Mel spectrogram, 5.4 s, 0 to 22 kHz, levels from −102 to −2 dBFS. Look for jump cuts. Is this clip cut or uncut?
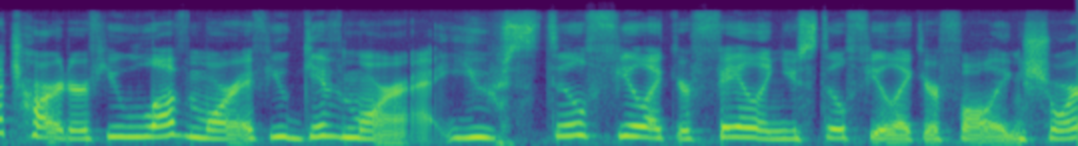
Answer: uncut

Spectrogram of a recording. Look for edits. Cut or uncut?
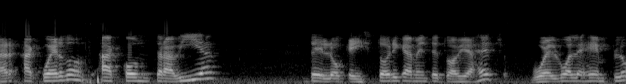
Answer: uncut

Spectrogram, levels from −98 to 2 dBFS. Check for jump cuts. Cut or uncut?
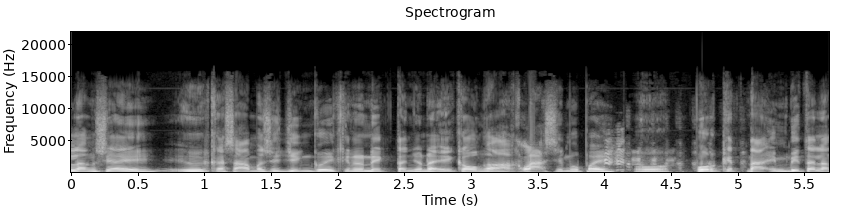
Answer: cut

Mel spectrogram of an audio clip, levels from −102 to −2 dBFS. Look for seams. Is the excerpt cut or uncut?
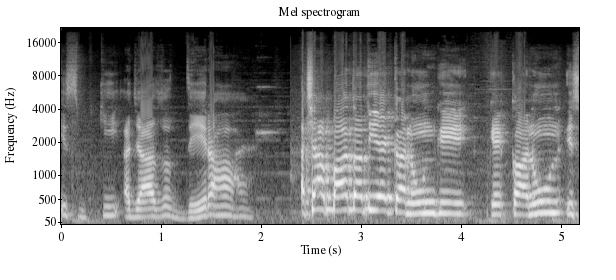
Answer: uncut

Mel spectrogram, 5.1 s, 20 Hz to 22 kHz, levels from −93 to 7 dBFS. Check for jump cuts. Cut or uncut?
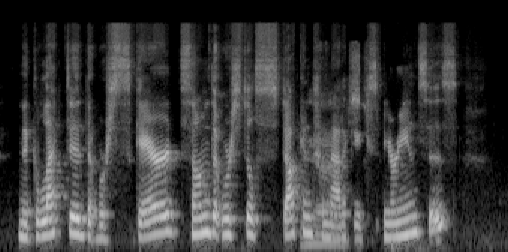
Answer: uncut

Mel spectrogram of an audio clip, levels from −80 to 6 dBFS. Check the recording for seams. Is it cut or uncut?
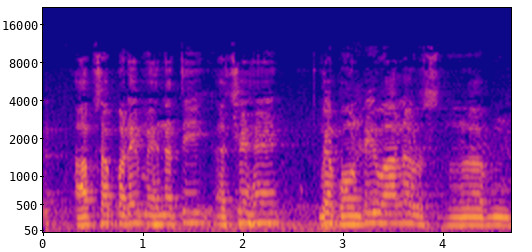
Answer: cut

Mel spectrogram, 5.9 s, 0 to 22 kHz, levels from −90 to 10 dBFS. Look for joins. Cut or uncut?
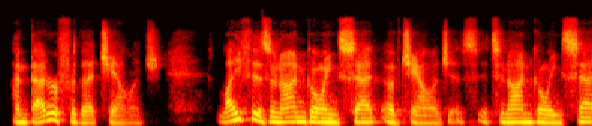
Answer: uncut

